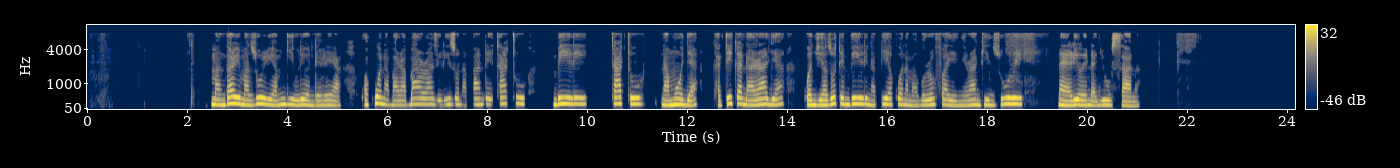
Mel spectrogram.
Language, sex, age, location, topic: Swahili, female, 18-24, Dar es Salaam, government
